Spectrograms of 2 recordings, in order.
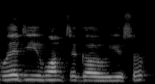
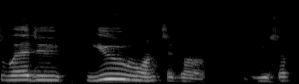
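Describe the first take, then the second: First: No word is given special stress. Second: The word "you" is stressed.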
